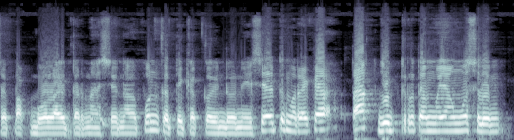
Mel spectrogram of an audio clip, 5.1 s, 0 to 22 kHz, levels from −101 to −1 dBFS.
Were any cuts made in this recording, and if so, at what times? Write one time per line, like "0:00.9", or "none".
none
